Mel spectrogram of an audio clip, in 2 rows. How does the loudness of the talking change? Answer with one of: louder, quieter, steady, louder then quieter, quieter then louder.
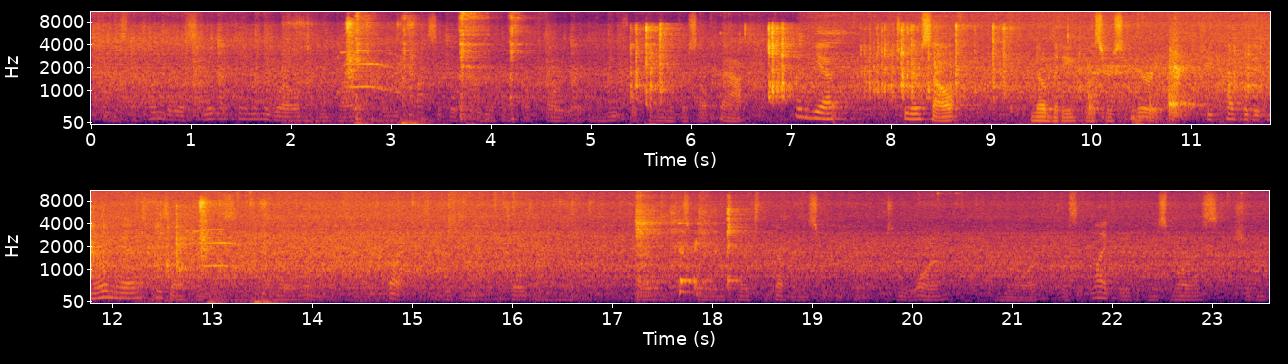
louder then quieter.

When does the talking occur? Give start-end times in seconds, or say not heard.
0.0-7.5, 8.1-23.5.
